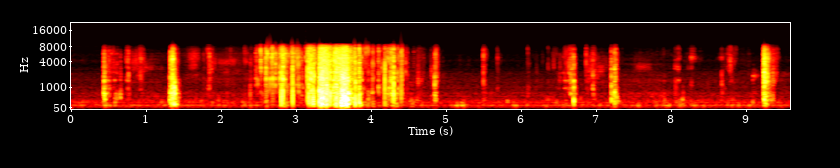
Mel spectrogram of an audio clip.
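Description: Foil wrapper of an Upper Deck Artifacts hockey card pack torn open and crinkled by hand, a rush of tearing and crinkling about two seconds long in the middle. Before and after it come scattered light clicks and taps of cards being handled.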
